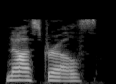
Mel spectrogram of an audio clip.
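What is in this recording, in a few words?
"nostrils", British English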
